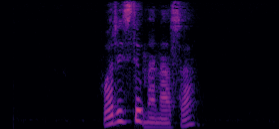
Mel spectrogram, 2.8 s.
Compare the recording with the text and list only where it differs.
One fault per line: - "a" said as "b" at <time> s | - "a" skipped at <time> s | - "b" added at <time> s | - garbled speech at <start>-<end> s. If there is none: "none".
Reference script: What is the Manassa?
none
